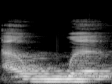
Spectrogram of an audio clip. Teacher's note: jadi dari fathah yang rahangnya terbuka kemudian masuk ke huruf wau sukun atau di sini wau tasdid gitu maka harus dimonyongkan juga [Musik]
